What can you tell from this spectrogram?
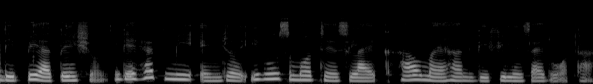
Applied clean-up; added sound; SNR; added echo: neural mask model DeepFilterNet 3.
